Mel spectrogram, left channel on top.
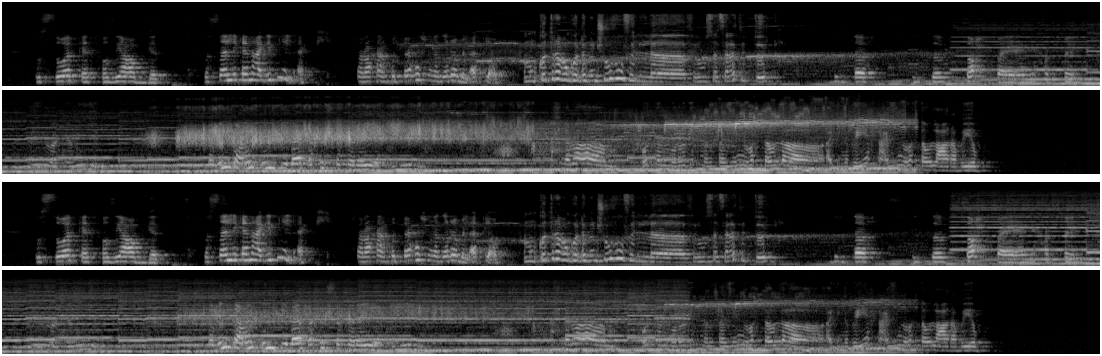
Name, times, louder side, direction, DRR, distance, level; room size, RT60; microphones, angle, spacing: voice 1, 0.3-1.6 2.0-3.1 3.6-5.0 8.3-8.8 9.1-10.9 13.0-15.3, right 2 dB, 15° right, 0.7 m, -28 dB
sound 1, 4.1-4.3 4.7-20.1, left 5 dB, 45° left, 0.5 m, -29 dB
voice 2, 5.2-7.7 11.2-12.0 16.5-20.8, left 1 dB, 15° left, 1.1 m, -30 dB
sound 2, 9.5-17.9, right 6 dB, 55° right, 1.1 m, -32 dB
18.5 x 10.5 x 2.8 m
head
